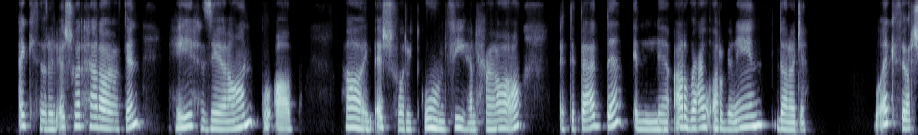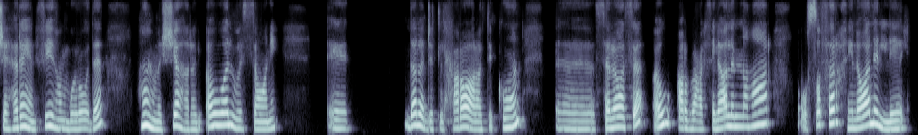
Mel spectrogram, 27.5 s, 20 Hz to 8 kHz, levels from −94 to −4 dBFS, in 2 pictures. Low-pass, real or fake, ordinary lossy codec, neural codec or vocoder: none; fake; none; codec, 16 kHz, 2 kbps, X-Codec, HuBERT features, trained on general audio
